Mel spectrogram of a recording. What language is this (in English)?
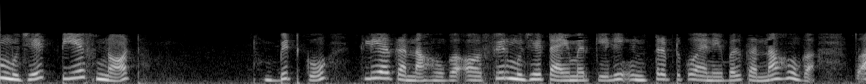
Hindi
